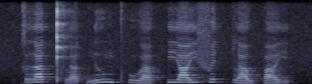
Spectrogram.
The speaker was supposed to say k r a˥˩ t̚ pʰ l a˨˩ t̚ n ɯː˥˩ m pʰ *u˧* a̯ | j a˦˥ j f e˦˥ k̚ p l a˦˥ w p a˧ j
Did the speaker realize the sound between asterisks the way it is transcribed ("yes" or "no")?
yes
